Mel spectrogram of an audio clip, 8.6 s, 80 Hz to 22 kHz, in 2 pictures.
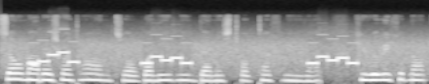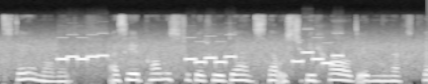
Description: Five-tone selective call (CCIR), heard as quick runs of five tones, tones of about 100 ms, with radio hiss, a squelch burst at the end and speech in English. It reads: 13992 17461 17461 57578 52627 33518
